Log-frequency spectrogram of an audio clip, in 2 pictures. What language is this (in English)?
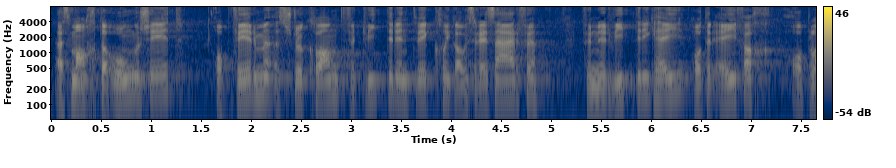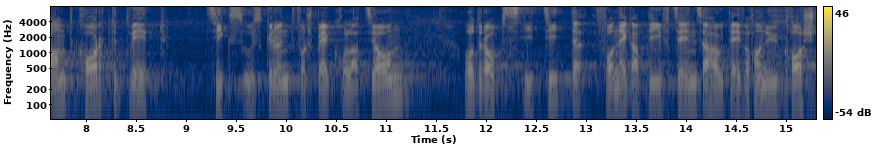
Swiss German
